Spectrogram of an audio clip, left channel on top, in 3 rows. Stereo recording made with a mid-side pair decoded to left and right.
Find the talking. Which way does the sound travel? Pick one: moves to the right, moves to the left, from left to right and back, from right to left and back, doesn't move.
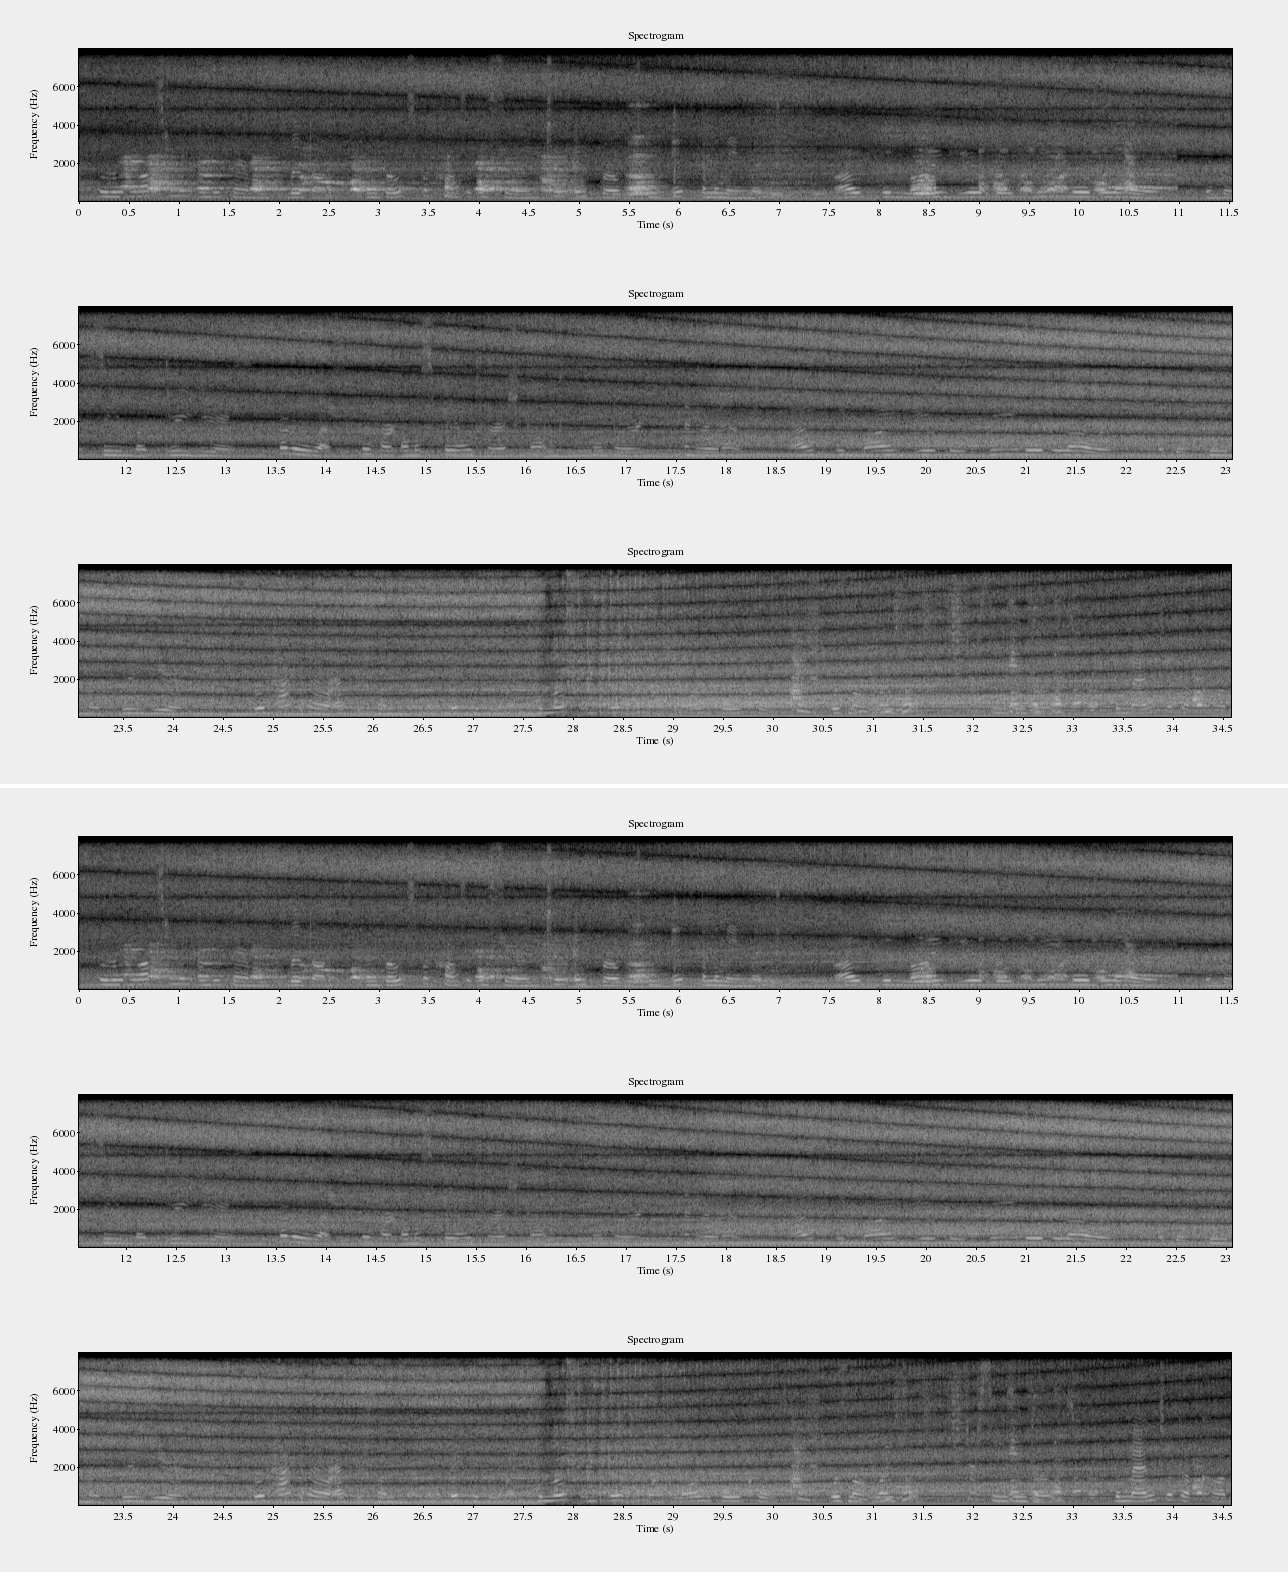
from right to left and back.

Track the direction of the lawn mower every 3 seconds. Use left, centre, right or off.
right, right, right, right, right, right, right, centre, centre, left, left, left.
